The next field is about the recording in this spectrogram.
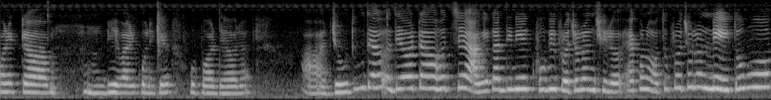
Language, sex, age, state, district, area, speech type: Bengali, female, 45-60, West Bengal, North 24 Parganas, urban, spontaneous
